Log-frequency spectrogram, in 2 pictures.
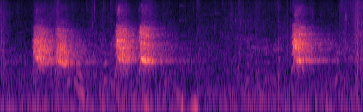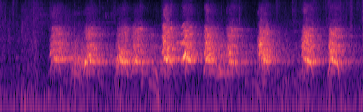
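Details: Jagdterrier barking during training on wild boar in an enclosure: short sharp barks in bursts, single at first, then a rapid run of repeated barks about twice a second toward the end.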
